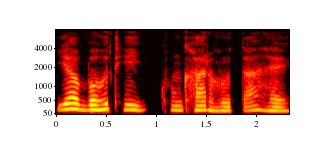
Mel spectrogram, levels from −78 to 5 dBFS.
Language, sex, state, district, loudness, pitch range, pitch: Hindi, male, Uttar Pradesh, Deoria, -22 LUFS, 145-175 Hz, 155 Hz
